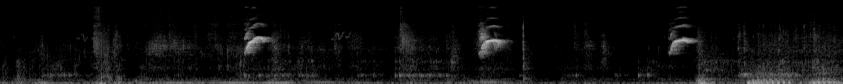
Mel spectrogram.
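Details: A group of parakeets calling: three loud, short, rising screeches spaced about two seconds apart, each sweeping sharply upward, over a steady low rumble and faint background chatter.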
